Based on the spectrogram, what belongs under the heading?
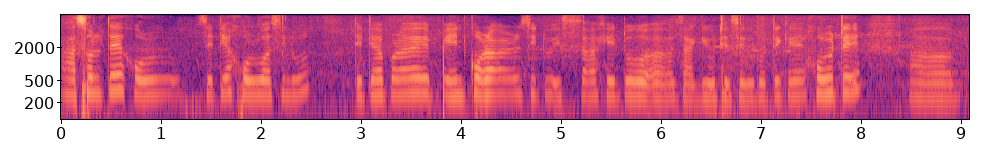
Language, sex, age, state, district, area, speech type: Assamese, female, 18-30, Assam, Kamrup Metropolitan, urban, spontaneous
